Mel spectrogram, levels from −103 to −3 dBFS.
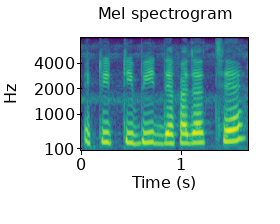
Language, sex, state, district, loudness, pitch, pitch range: Bengali, female, Tripura, Dhalai, -16 LUFS, 260 Hz, 250-280 Hz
